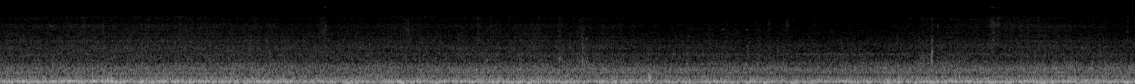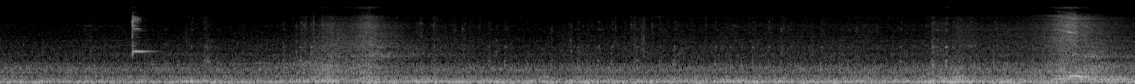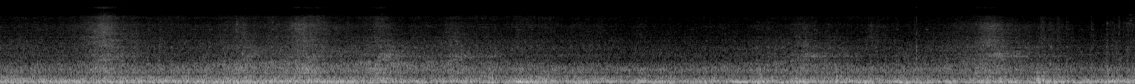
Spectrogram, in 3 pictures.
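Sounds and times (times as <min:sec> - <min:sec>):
car road and engine rumble: 0:00.0 - 0:34.0
vehicle rushing past: 0:21.6 - 0:24.2.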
